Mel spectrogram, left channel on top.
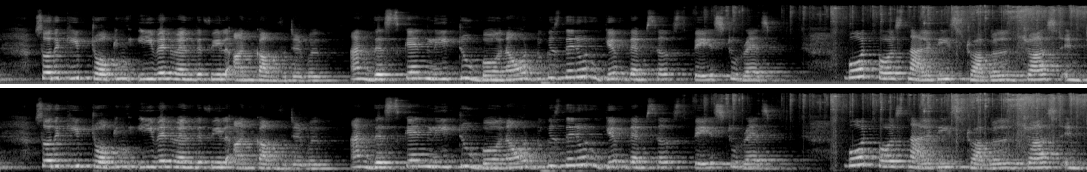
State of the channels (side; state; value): left; noise; hum, 29 dB below the sound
